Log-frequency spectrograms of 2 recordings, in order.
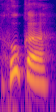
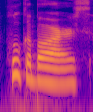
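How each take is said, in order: First: "hookah" repeated, punched louder with a falling tune; stress on hookah. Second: Said in the usual way. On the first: Shown as a demonstration. Vlogger warning viewers off hookah bars, "hookah" punched louder. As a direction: hit "hookah" hard, singling it out.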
